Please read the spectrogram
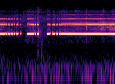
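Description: Metal-detecting pinpointer giving a steady high electronic tone as it is worked in the hole, cutting out twice in the first second and then holding unbroken: it is sounding on a buried metal target close by, here a fired bullet.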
